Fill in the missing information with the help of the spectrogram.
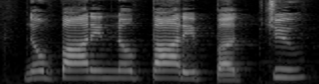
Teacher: when the first word ends with d or T and the next word begins with Y it forms the sound J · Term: consonant to consonant linking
